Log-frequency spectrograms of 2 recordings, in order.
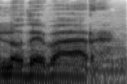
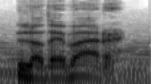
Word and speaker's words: Lodebar: era conocida como debir el nombre l debar o dependiendo de su pronunciación lod debar indicaba un lugar sin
